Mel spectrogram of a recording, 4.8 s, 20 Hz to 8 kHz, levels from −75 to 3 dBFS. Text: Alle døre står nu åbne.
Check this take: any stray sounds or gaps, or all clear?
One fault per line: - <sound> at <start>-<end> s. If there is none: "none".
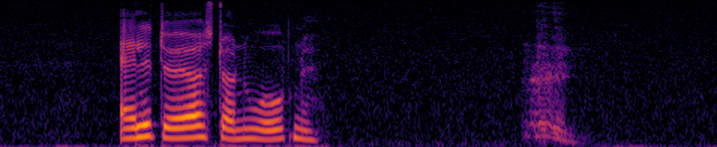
- throat clearing at 3.5-4.0 s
